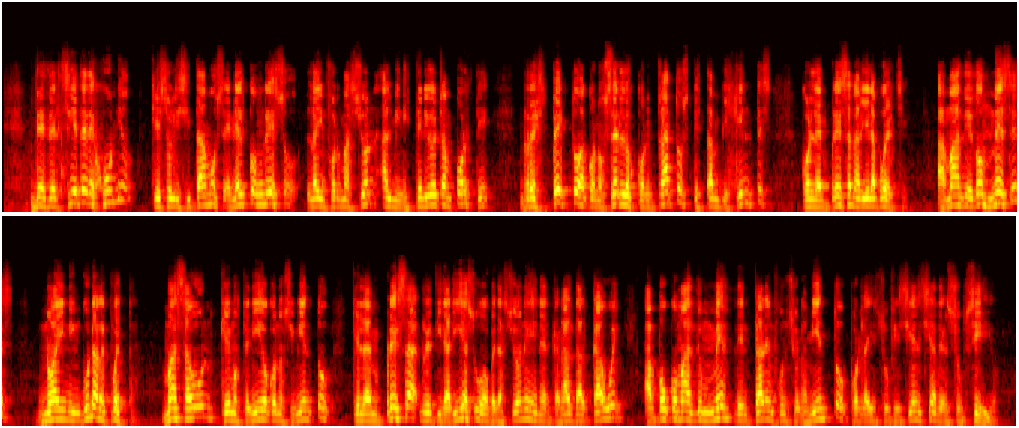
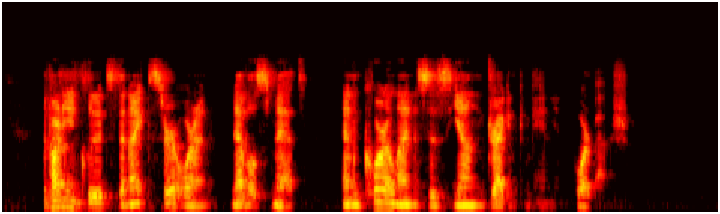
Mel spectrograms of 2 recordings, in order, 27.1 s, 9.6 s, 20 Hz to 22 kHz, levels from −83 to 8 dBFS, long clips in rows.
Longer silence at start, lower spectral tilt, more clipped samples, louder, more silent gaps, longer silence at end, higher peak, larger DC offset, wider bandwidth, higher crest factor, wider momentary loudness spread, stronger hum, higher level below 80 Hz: second, 0.15 s vs 0.55 s; about the same, -5 dB/octave vs -4.5 dB/octave; neither; about the same, -20 LUFS vs -22 LUFS; neither; second, 0.25 s vs 1.25 s; about the same, -4 dBFS vs -4 dBFS; neither; first, 9.2 kHz vs 7.4 kHz; about the same, 18 dB vs 20 dB; second, 11 LU vs 20 LU; neither; about the same, -62 dBFS vs -64 dBFS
